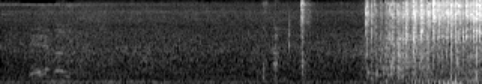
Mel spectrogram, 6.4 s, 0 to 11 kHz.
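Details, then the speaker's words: Troy-Bilt TB110 lawnmower after a carburetor and spark plug replacement, starting on the second pull with plenty of oil: a fast, sharp clack clack knock; owner suspects piston slap, unconfirmed. "well I I know why they got rid of this it sounds like a slapp in the Piston the Piston slapping this thing's a piece of junk"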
